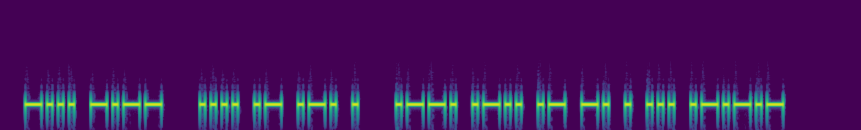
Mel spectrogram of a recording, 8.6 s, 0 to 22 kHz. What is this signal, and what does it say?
Morse code, heard as a keyed tone, about 22 wpm, 700 Hz. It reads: BY HARE PLANES.
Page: morse-code-ninja-practice-22wpm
